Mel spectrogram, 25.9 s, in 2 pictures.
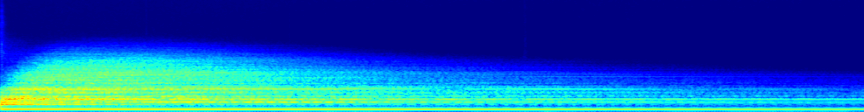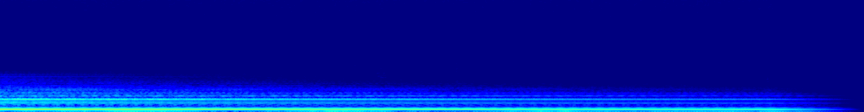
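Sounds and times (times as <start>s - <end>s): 
big gong: 0.0s - 15.0s.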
